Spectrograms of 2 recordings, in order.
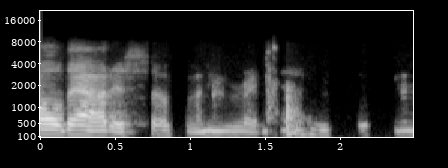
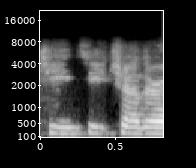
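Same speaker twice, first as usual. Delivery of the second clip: normal talking voice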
